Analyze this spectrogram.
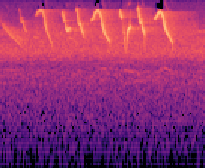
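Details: Blue-and-yellow tanager (Pipraeidea bonariensis) song: a rapid run of thin, high-pitched falling whistles, roughly nine notes with brief gaps, set against a constant hissing background.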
